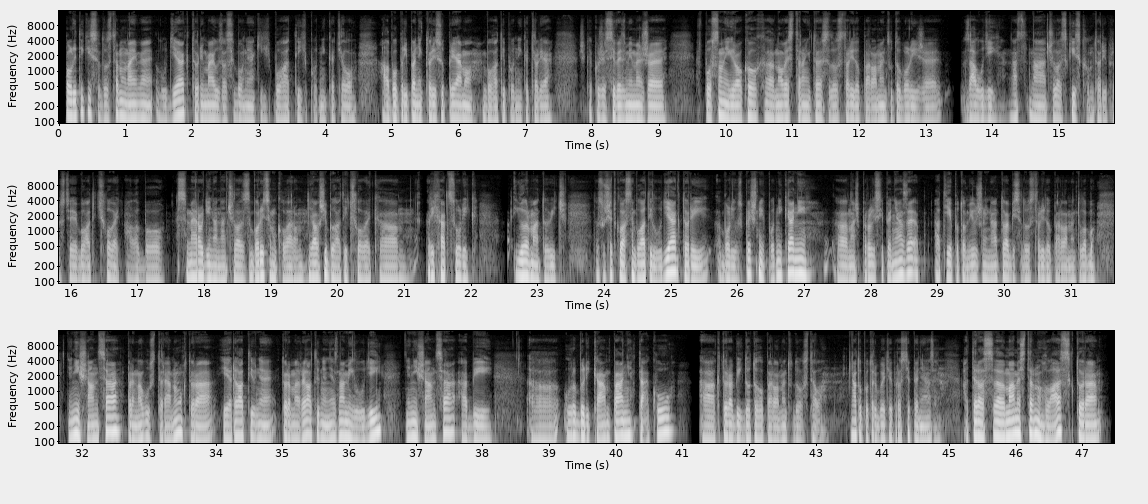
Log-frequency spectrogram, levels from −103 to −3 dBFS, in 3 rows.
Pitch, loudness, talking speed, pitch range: 110 Hz, -25 LUFS, 160 wpm, 100-120 Hz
